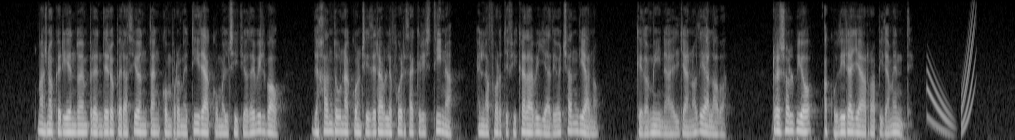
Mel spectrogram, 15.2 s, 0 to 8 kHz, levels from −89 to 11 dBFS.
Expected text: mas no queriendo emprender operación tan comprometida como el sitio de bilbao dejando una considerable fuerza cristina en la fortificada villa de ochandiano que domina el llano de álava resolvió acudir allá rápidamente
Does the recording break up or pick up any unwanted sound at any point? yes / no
yes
